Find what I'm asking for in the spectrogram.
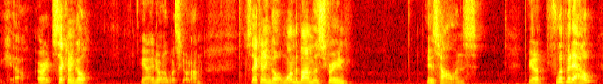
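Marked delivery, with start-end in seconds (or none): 3.3-7.9 lively TV announcer calling the drive; play-by-play call. Acted. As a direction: call the game like a network broadcaster.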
